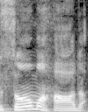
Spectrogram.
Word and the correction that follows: Somerhalder: I don't know how to fucking pronounce that name, who plays Damon in The Vampire Diaries, is married to Nikki Reed, who plays Rosalie in Twilight. – Somerhalder? – Is Rosalie in Twilight the hot one?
